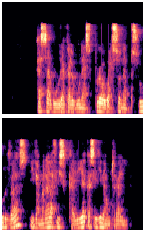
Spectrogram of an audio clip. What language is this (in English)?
Catalan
